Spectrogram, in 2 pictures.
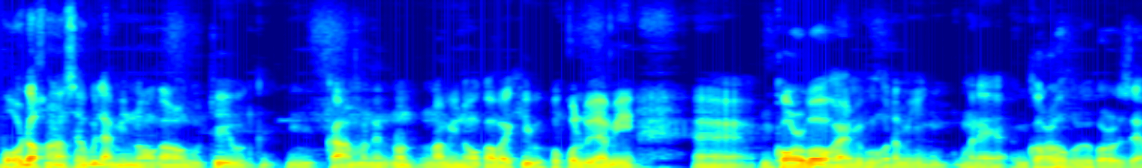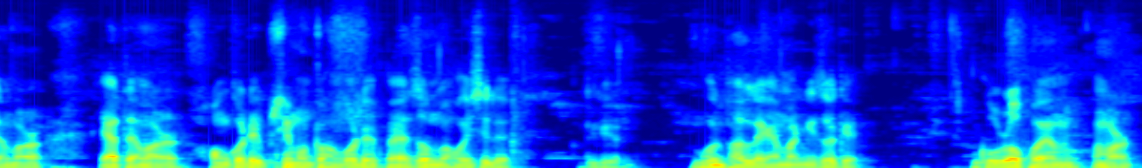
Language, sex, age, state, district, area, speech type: Assamese, male, 18-30, Assam, Nagaon, rural, spontaneous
